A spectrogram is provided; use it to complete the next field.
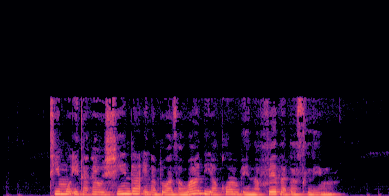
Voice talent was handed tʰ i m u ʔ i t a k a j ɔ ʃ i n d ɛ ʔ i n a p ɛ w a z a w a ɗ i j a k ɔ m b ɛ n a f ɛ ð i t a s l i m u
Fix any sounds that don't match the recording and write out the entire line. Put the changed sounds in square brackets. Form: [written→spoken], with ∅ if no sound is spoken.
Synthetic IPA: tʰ i m u ʔ i t a k a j ɔ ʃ i n d [ɛ→a] ʔ i n a p ɛ w a z a w a ɗ i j a k ɔ m b ɛ n a f ɛ ð [i→a] t a s l i m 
